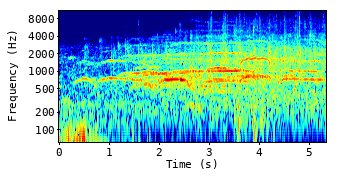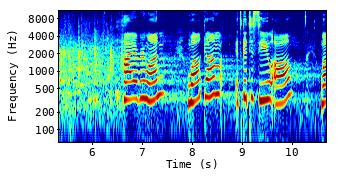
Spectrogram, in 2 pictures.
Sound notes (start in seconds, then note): 0.0 crowd claps and cheers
